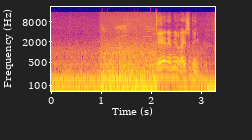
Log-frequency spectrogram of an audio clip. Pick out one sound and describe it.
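Wind rushes past in an open car.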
